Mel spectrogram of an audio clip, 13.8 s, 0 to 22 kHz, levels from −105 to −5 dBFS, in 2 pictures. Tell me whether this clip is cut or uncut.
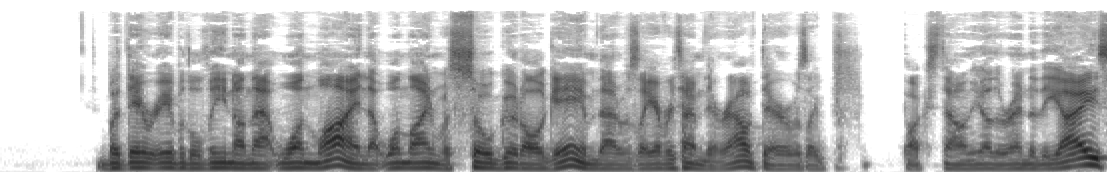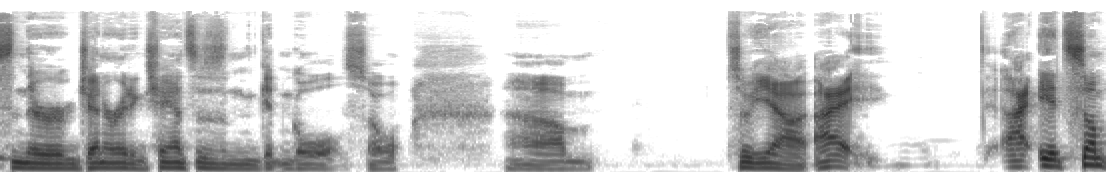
uncut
